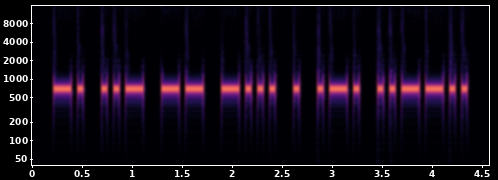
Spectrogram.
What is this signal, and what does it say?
Morse code, heard as a keyed tone, about 20 wpm, 700 Hz. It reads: NUMBER?
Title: Sentences from Top 1000 Words - Review Part 1 - 20wpm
